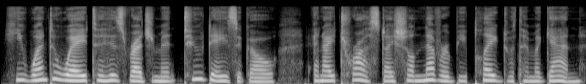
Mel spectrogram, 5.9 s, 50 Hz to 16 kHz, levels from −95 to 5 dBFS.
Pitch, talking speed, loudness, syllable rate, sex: 210 Hz, 205 wpm, -20 LUFS, 5.0 syllables/s, female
